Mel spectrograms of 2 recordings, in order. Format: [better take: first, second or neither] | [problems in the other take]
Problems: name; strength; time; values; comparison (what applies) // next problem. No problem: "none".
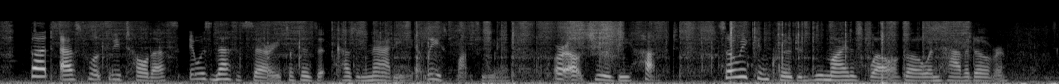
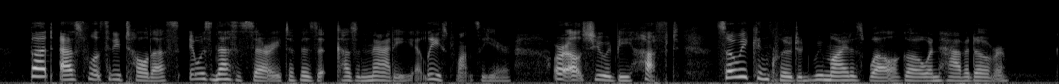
second | background sound (Hands); 3 dB below the speech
